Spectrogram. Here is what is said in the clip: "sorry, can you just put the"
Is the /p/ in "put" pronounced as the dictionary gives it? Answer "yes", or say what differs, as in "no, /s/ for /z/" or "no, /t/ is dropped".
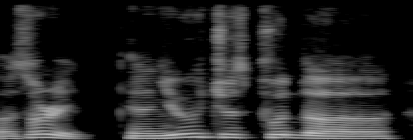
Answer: yes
